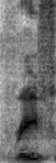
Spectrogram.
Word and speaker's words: Ralph: I just want to say, when I was growing up in America, we all said Ralph Vaughan Williams because that's how his name is spelled. And then at some point in the 90s, it became very fashionable that you had to say Rafe Vaughan Williams on this side of the pond, which I personally think is incredibly affected.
